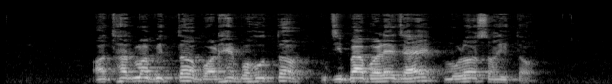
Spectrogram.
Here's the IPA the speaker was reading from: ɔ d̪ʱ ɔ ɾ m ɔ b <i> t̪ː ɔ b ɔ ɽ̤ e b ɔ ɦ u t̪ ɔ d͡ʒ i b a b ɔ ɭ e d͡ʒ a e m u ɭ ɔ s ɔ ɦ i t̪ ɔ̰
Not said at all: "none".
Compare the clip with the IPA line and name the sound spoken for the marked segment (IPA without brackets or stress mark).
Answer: i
